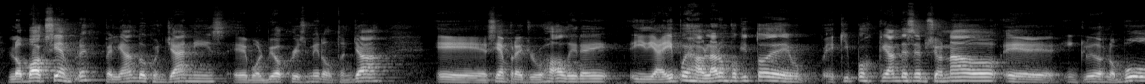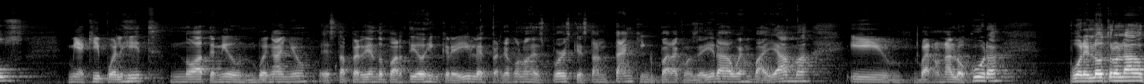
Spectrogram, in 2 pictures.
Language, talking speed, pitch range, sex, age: Spanish, 170 wpm, 130-170 Hz, male, 30-49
